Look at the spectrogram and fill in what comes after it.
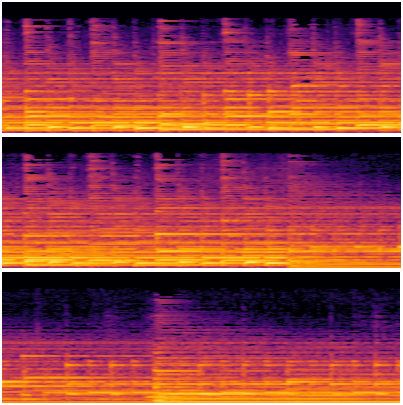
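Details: Gentle acoustic guitar music with plucked strings and a sustained low drone in the second half, and no animal sounds heard.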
